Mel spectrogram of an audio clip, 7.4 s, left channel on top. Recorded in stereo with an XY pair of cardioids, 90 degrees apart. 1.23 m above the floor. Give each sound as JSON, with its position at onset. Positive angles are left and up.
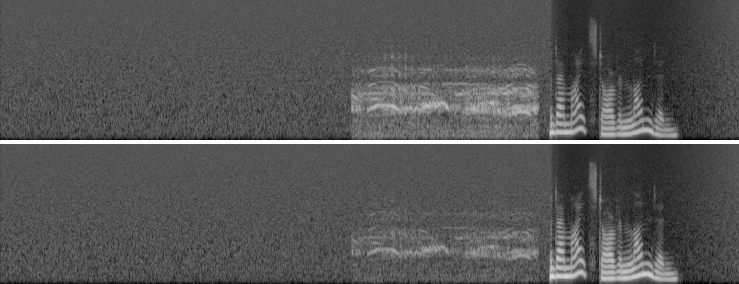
{"t": 3.5, "sound": "a bird", "azimuth_deg": 70}
{"t": 5.5, "sound": "a woman speaking", "azimuth_deg": -45}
